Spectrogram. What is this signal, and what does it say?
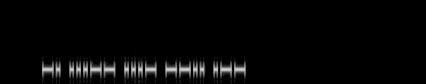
Morse code, heard as a keyed tone, about 36 wpm, 700 Hz. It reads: N3VZW
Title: USA Call Signs - 5 Characters - 35wpm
